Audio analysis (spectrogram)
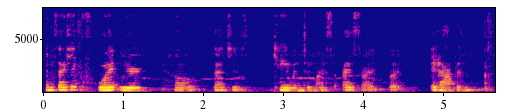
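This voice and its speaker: A young woman tells a story in a chatty, self-mocking way and laughs easily. Her voice sits fairly high and sounds mellow. The recording is dull and lo-fi, and she sounds a little far from the mic. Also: flat delivery, normal speed, soft background music. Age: young adult. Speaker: vlogger and music student. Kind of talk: casual storytelling vlog.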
